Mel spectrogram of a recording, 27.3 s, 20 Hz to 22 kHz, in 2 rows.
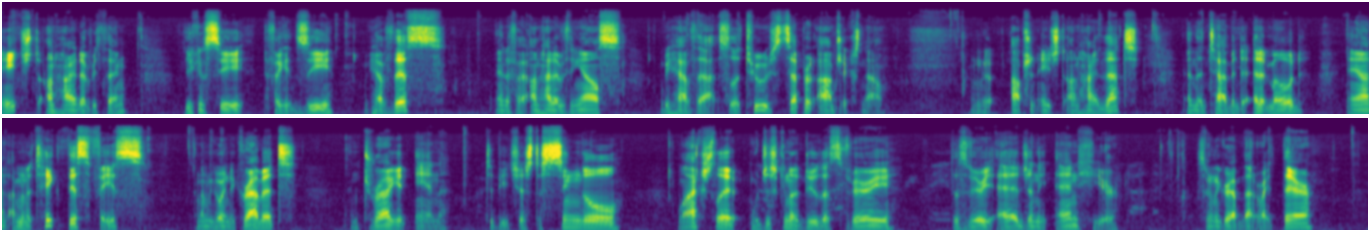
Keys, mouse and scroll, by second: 0.3 alt+h, 0.8 Tab, 2.6 z, 3.3 click, 4.3 alt+h, 5.1 a, 6.0 Tab, 6.8 right click, 8.2 h, 10.1 alt+h, 10.7 a, 12.0 Tab.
